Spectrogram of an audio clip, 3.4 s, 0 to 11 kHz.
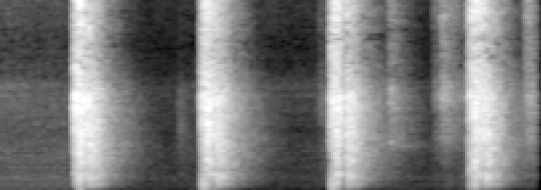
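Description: A VFC SR-25 airsoft replica fires four loud semi-automatic shots, each a sharp crack with a brief decay, spaced under a second apart, with a small extra click after the third shot.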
